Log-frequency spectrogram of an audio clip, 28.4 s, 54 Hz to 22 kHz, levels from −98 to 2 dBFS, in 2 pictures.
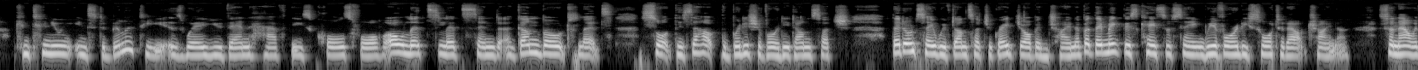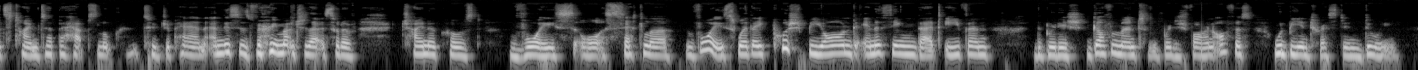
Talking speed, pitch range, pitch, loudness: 190 wpm, 195-225 Hz, 205 Hz, -24 LUFS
